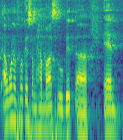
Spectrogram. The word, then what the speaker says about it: Hamas: pronounceable word tanak well Hamas would not be pronounceable if you didn't put those A's in there so now it becomes Hamas so the false idea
